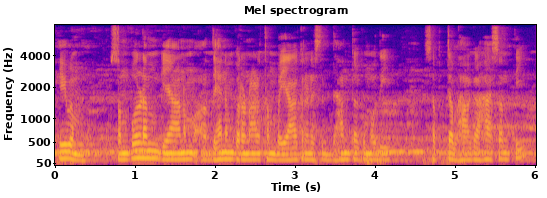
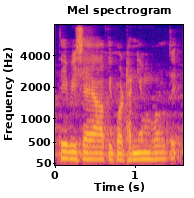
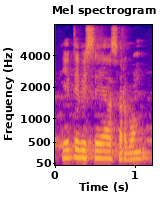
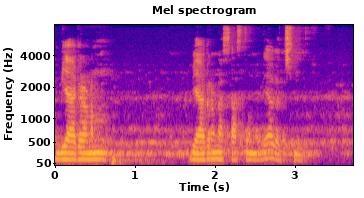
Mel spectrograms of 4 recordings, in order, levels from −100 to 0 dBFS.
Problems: background conversations at intervals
